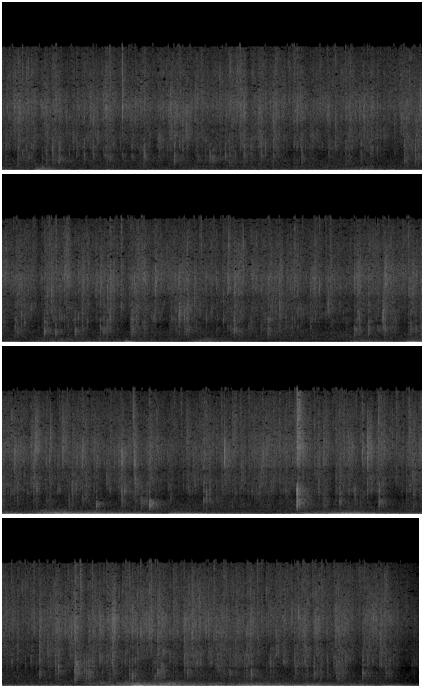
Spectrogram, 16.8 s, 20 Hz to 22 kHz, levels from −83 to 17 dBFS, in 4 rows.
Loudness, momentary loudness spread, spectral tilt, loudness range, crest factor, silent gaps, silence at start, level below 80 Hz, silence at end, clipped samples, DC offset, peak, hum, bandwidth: -39 LUFS; 6 LU; -2 dB/octave; 3 LU; 28 dB; none; 0 s; -44 dBFS; 0 s; under 0.1%; under 0.1%; -10 dBFS; none; 17 kHz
